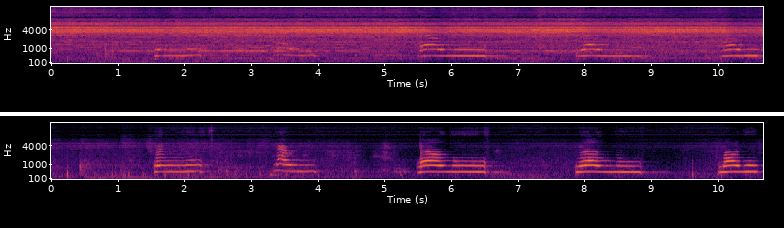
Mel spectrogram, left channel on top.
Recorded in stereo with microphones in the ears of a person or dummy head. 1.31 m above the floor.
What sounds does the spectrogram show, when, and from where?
1.5 s a cat meowing: 45° right (ahead or behind), 0.7 m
